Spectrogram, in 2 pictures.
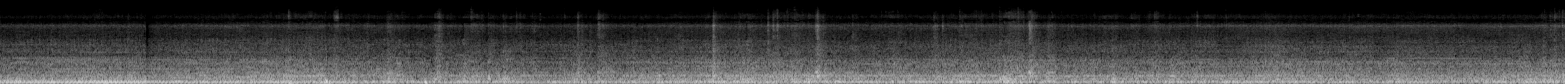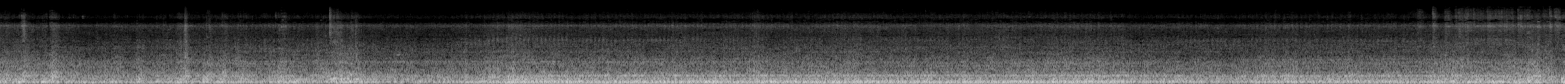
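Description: John Deere Gator utility vehicle running and driving over gravel: a steady low engine drone with tyre noise and scattered small clicks and rattles.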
